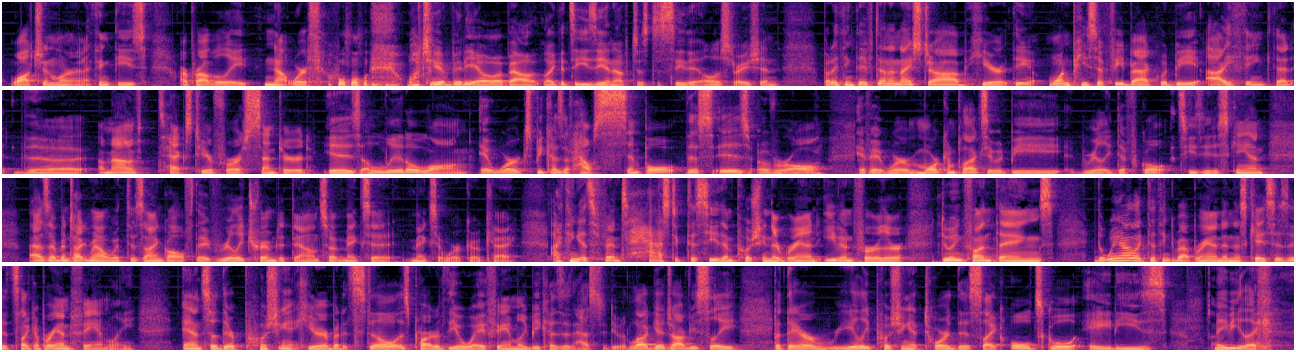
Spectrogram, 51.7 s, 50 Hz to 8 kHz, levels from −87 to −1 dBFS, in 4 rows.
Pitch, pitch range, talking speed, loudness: 100 Hz, 95-115 Hz, 195 wpm, -20 LUFS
